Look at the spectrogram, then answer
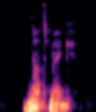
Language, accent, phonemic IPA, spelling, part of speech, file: English, Southern England, /ˈnʌt.mɛɡ/, nutmeg, noun / verb, LL-Q1860 (eng)-nutmeg.wav
- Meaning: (noun) 1. An evergreen tree (Myristica fragrans) cultivated in the East Indies for its spicy seeds 2. The aromatic seed of this tree, used as a spice.: The powdered seed, ready for use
